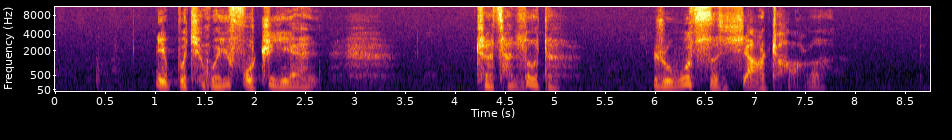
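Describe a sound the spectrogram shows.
An elderly man speaks hoarsely and with feeling, close by.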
